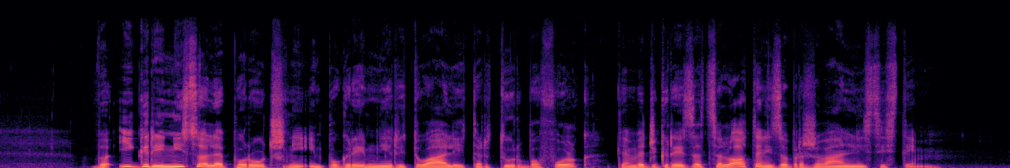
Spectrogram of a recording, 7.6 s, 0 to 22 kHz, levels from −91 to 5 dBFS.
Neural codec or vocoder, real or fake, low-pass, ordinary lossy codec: none; real; 19.8 kHz; none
